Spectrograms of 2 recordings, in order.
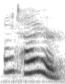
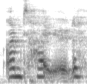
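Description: First: Tired said higher and louder, falling; stress on tired. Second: Said in the usual way. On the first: Real, not acted. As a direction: lean hard on tired.

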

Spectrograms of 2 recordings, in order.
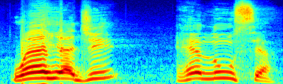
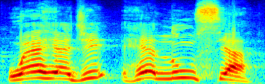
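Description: The two takes are said the same way.

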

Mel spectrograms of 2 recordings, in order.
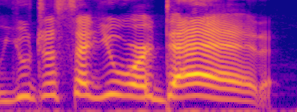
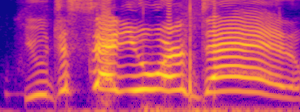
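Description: First: Said in the usual way. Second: Louder, higher exasperated repeat. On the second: Real, not acted. Player arguing with the ghost, repeating louder and fed up.

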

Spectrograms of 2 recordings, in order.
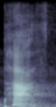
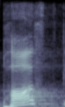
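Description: First: American "Past" with the A of cat; American accent. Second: British "Past" with broad AH; British accent. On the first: Teacher contrasting accents, American "Past" with front A. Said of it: "الأمريكان". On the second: Teacher repeating the British model, "Past" with broad AH. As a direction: say "pahst" as the British do. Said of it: "نطق البريطاني". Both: Shown as a demonstration.

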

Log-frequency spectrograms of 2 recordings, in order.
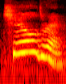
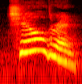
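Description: The two takes are said the same way.

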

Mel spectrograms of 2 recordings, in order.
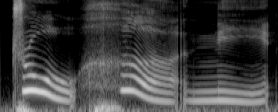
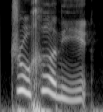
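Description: First: Long syllables with gaps; tone-by-tone repeat; slow model pronunciation. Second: Said in the usual way. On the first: Shown as a demonstration. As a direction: say it slowly for learners. Teacher repeats phrase slowly.

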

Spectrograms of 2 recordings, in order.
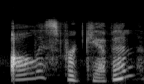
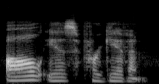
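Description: First: ALL IS FORGIVEN echoed as a question, rising on FORGIVEN; puzzled question. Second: ALL IS FORGIVEN as a settled statement, falling at the end. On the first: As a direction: repeat "All is forgiven" in doubt, voice lifting at the end. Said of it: "Mari frowned". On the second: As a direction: pronounce "all is forgiven" with finality, voice dropping. Solemn statement, later echoed as question. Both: A narrator's reading.

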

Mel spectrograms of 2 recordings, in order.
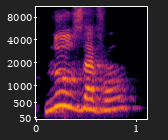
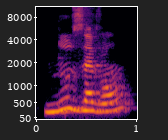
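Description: First: "Nous avons" with the s linked as a z; Spanish: "Nous avons" con liaison, nuz avons; liaison shown. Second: "nous avons" linked, nuz-avons; Spanish: "nous avons" ligado con z; liaison again. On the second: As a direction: join the two words with a z sound. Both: Shown as a demonstration. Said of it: "hago la liaison otra vez acá".

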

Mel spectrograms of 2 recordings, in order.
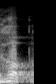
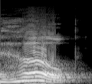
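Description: First: هوب clipped as "hop"; short vowel. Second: هوب drawn out as "hooope"; long vowel. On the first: Teacher showing the mistake to avoid, short vowel. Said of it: "ما غنقولش هوب". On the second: Teacher modelling silent E for learners, long vowel. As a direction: stretch the O glide in هوب slowly. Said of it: "كتخلي الفاول طويل". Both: Shown as a demonstration.

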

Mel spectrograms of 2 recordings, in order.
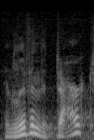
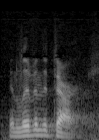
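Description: First: "dark" lifted in a soft rising question; hushed question ending upward on "dark"; asking. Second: "dark" falling low as a soft statement; low, final fall on "dark"; grave reply. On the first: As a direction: ask quietly, pitch climbing on "dark". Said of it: "she asked". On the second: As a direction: answer quietly, pitch dropping on "dark". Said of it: "he replied". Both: A narrator's reading.

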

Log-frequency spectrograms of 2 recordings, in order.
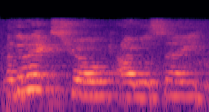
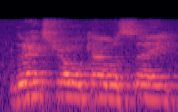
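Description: Both takes have the same delivery.

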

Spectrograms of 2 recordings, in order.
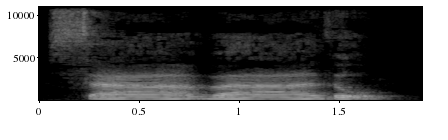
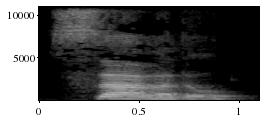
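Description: First: Slow Sábado with the stress on sá; teacher slowing down to show the stress; slow first-syllable stress. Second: Sábado with the stress on sá; teacher modelling stress on sá; first syllable stressed. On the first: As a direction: stretch out Sábado, leaning on sá. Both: Shown as a demonstration. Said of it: "so we stress the first syllable".

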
